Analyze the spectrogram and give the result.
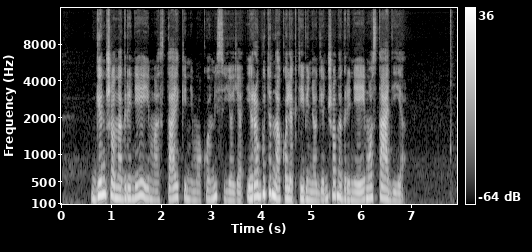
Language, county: Lithuanian, Kaunas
